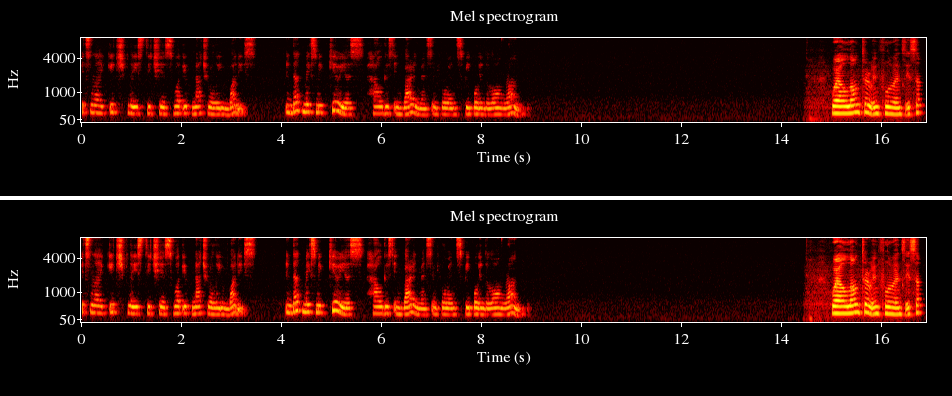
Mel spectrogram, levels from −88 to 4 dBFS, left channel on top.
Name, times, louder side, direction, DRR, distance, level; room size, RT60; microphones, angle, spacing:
voice 1, 0.0-3.5 4.1-8.9, right 3 dB, 85° right, 0.6 m, -33 dB
voice 2, 14.7-16.8, right 1 dB, 40° right, 0.4 m, -23 dB
2.7 x 2.2 x 3.5 m
head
